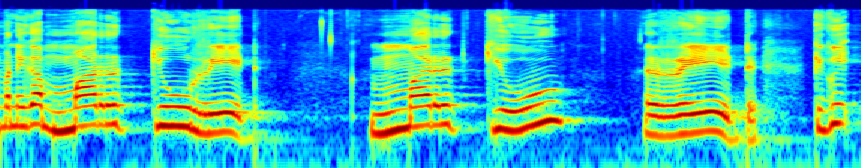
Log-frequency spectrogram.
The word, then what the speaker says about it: मर्क्यूरेट: तो Hg मतलब कि क्या है, ये मरकरी है, तो यहाँ पर आप 8 जब जोड़ेंगे तो कैसे ये बनेगा, इसका उच्चारण बनेगा मर्क्यूरेट, मर्क्यूरेट, क्योंकि 8 आपको यहाँ पर समझ में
